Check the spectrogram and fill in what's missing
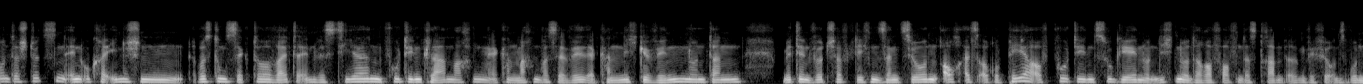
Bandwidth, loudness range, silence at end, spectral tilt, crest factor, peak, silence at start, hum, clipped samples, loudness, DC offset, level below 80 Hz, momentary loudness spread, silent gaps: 8 kHz; 2 LU; 0 s; -6.5 dB/octave; 18 dB; -2 dBFS; 0 s; none; under 0.1%; -20 LUFS; under 0.1%; -46 dBFS; 8 LU; none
